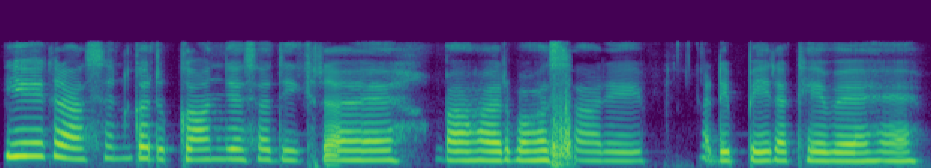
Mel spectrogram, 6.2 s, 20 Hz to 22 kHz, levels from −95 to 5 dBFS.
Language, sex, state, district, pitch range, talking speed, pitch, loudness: Hindi, female, Punjab, Pathankot, 210-240 Hz, 155 wpm, 220 Hz, -15 LUFS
